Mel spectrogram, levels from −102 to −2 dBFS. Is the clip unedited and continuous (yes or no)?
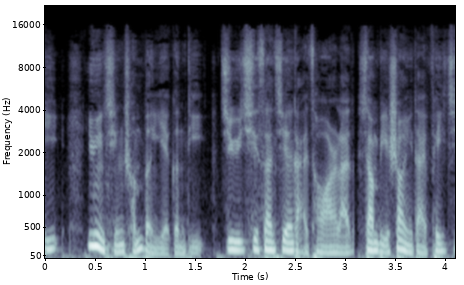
no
